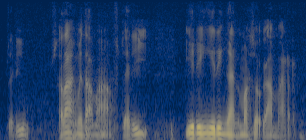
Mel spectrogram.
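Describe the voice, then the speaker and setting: A man's voice: lowish voice, fairly even intonation, quick pace, vocal fry. A male pastor telling a story in a sermon, chatting with the congregation and acting out both sides of a back-and-forth dialogue. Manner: conversational, keeps addressing the congregation as "saudara"; acts out both sides of a dialogue in a question-and-answer rhythm. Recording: dull lo-fi sermon recording.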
